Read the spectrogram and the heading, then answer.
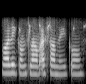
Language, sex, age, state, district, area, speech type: Kashmiri, female, 18-30, Jammu and Kashmir, Kupwara, urban, conversation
